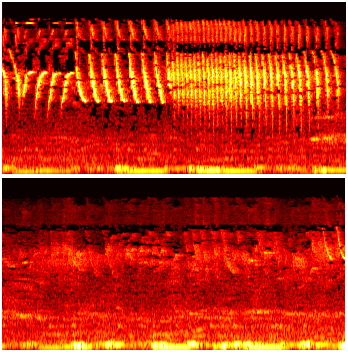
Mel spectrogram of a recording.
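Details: Caged canary singing a long rolling song: rapid sweeping notes at first, then a fast buzzy trill of repeated notes lasting several seconds, fading to faint notes over a low background rumble.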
